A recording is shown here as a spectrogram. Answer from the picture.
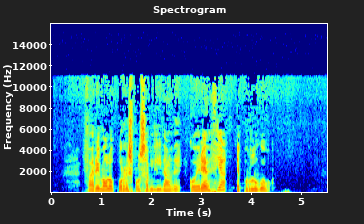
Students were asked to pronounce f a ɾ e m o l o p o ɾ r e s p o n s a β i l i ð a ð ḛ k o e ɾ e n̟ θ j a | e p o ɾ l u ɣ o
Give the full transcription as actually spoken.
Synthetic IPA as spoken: f a ɾ e m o l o p o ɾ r e s p o n s a β i l i ð a ð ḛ k o e ɾ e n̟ θ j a | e p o ɾ l u ɣ o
